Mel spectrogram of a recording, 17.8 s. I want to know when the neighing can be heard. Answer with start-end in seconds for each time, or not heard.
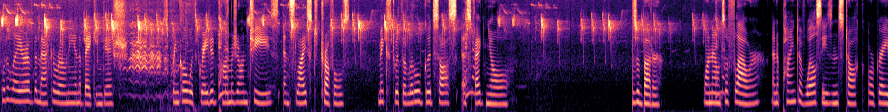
2.4-4.1.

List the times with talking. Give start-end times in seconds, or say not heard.
0.0-2.6, 3.2-10.3, 12.7-17.7.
